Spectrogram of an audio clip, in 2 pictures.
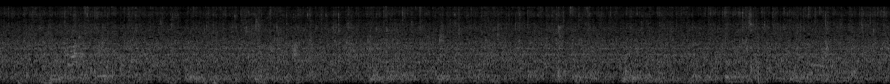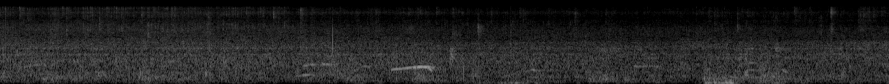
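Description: Steady rain falling, with a short high call about thirteen seconds in.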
